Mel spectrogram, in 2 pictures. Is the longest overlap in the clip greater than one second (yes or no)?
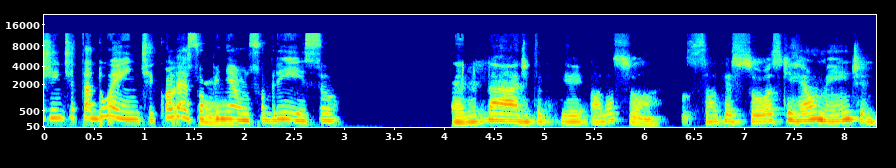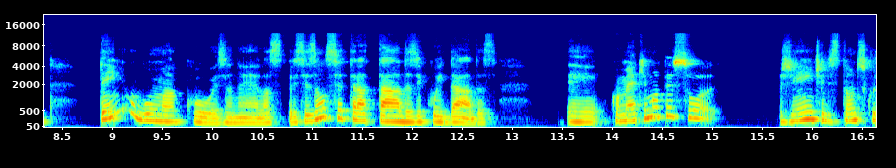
no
